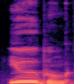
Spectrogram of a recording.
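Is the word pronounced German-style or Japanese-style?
Japanese-style. It is said with Japanese-style sounds, no umlaut. "So sprechen viele Menschen ... als Übung aus"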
